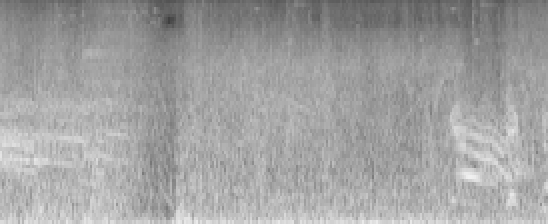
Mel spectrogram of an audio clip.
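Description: A burst of energy explodes with a whooshing roar.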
